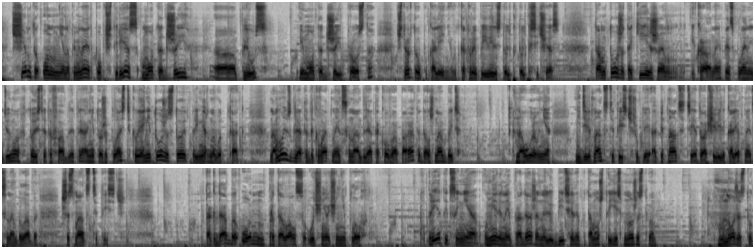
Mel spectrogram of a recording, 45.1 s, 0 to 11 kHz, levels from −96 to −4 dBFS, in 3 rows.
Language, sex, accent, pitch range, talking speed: Russian, male, native, 100-130 Hz, 110 wpm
